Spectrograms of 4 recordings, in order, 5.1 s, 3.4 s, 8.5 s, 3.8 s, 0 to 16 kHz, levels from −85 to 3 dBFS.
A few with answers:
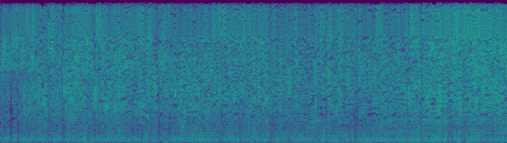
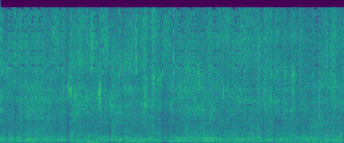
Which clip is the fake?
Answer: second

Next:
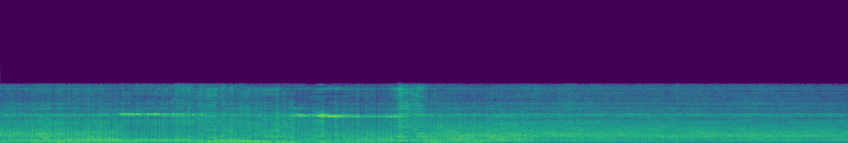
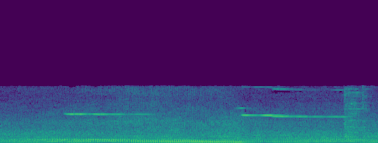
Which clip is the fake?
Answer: first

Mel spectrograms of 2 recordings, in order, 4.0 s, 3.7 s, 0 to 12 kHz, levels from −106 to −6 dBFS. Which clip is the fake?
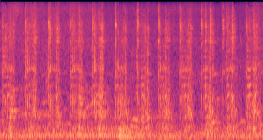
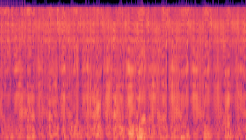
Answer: second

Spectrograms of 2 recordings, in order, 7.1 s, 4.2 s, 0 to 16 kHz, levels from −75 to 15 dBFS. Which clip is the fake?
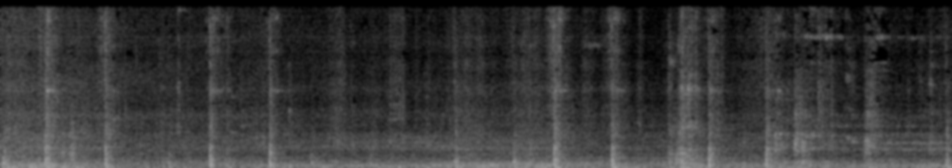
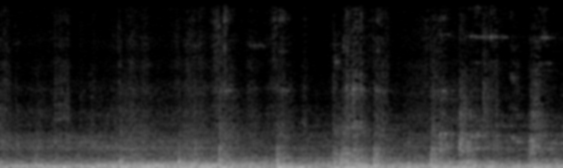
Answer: first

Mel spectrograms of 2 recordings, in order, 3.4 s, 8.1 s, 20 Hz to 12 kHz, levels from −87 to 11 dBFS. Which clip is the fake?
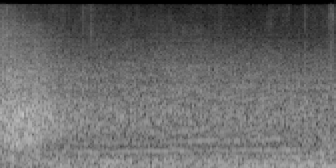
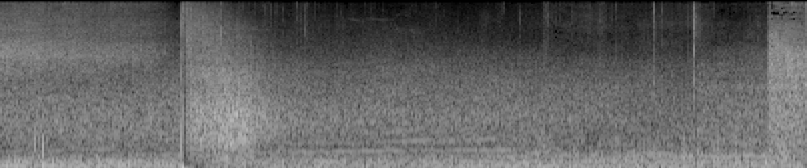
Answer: first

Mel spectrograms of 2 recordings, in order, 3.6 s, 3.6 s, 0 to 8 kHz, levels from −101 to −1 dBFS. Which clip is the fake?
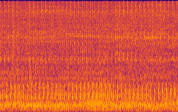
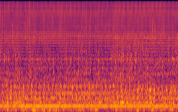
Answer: second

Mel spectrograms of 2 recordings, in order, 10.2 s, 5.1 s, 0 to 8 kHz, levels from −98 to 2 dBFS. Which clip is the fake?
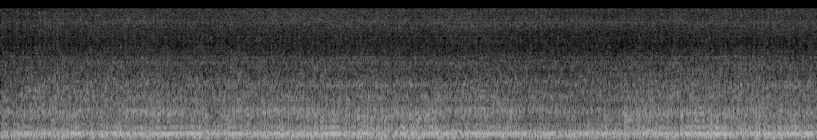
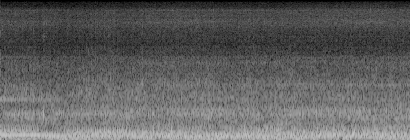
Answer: first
